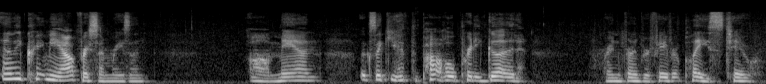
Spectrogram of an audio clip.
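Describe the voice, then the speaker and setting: An eager, helpful schoolboy with a taste for the spooky, voiced by a woman in a modern radio play. The voice sits a little low and tells things in an earnest, chatty way. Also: moderate pace, pauses often, lightly acted. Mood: sympathetic. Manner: earnest, colloquial storytelling. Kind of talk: modern audio drama acting.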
